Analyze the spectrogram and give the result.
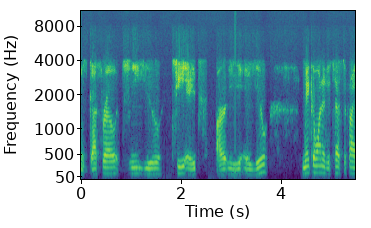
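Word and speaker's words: Guthreau: My name is Guthrow. I serve as the Deputy Director of the Nevada Association of Counties, or NACO. My name is spelled V like Victor. Last name is Guthrow, G-U-T-H-R-E-A-U.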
